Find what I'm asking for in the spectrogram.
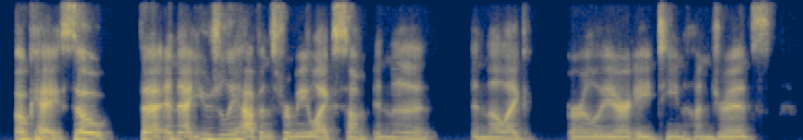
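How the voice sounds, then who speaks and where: With an American accent, a woman speaks in a very deep, low pitch and a bright, sharp tone. Her pace is fairly slow, with ordinary pitch variation. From Massachusetts. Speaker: genealogist. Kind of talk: casual interview.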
